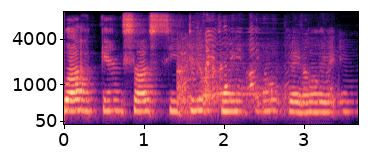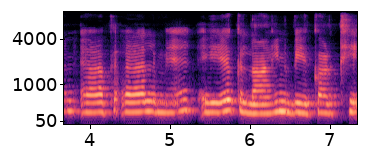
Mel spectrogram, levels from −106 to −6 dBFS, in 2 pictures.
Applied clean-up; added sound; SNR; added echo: neural mask model DeepFilterNet 3.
